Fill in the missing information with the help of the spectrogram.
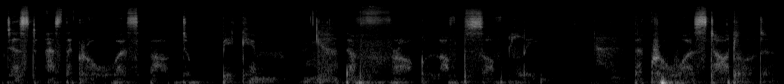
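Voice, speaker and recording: A woman softly reading folk tales and fables aloud in a gentle whisper. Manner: soft, slow, gentle whispering. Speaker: storyteller. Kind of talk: whispered ASMR story reading.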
